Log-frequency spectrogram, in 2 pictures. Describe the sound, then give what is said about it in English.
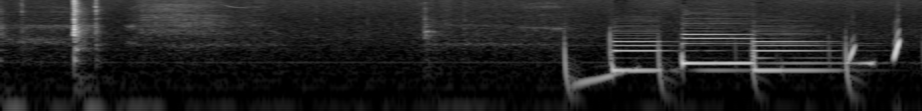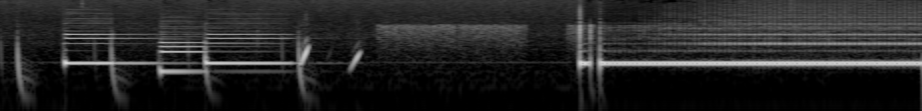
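A telephone line hums with a dial tone, then short bursts of keypad beeps and clicks as a number is dialed, ending in a loud, steady ringing tone. No one speaks. “Pick up the phone, man.”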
